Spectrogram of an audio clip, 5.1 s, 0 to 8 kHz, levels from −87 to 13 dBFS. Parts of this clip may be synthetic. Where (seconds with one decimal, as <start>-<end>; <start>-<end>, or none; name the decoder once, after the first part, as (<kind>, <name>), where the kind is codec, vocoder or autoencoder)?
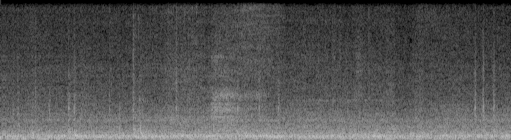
0.0-0.9 (autoencoder, DAC-VAE)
